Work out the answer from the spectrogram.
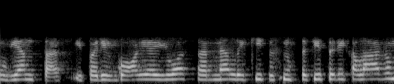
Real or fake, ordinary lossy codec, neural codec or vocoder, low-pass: real; AAC, 24 kbps; none; 3.6 kHz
